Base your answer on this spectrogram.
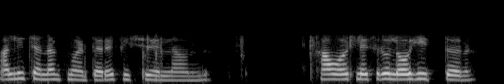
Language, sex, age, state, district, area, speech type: Kannada, female, 18-30, Karnataka, Chikkaballapur, rural, conversation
